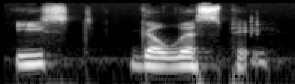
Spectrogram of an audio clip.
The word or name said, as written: East Gillespie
